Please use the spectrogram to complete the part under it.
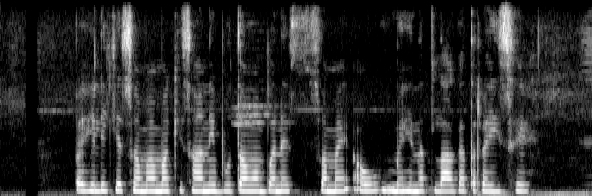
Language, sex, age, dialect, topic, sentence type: Chhattisgarhi, female, 18-24, Central, agriculture, statement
